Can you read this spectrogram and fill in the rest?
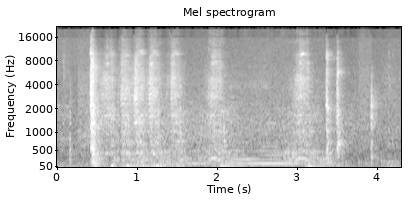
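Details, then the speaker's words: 1967 VW Fastback flat-four with an old coil fitted: starter turns it over in a slow even rhythm with no combustion catching, some coughing, and a hot-electronics smell; a fried ignition module is suspected. "still nothing they've seen some new oil on top of the engines that's that's great i'm not sure why it's fighting me it smells kind of like hot electronics in here it's not a good sign"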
